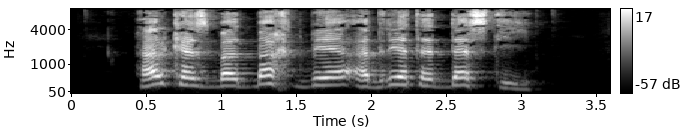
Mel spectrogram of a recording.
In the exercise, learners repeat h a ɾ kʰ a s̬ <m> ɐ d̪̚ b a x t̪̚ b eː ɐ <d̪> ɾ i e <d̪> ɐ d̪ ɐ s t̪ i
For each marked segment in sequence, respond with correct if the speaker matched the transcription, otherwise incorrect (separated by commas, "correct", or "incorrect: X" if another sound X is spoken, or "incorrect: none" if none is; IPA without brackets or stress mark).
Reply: incorrect: b, correct, incorrect: t̪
